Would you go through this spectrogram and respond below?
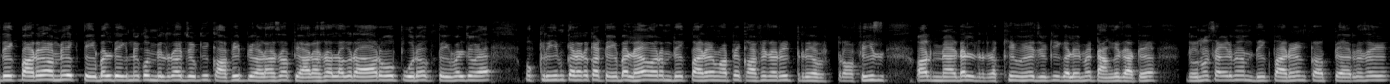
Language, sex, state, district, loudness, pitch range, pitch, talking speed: Hindi, male, Uttar Pradesh, Deoria, -16 LUFS, 180-200 Hz, 190 Hz, 310 wpm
